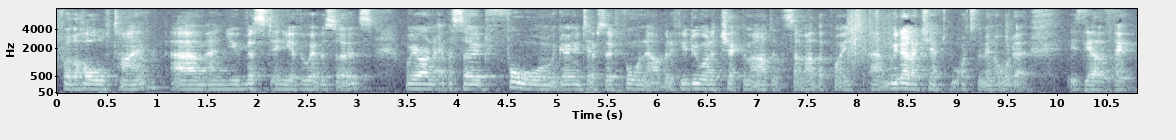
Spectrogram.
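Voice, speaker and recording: A man's voice: mid-range voice, monotone, fast, gravelly, few pauses. A man hosting a casual live stream who rambles with lots of fillers. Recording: echoey room, faint noise.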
